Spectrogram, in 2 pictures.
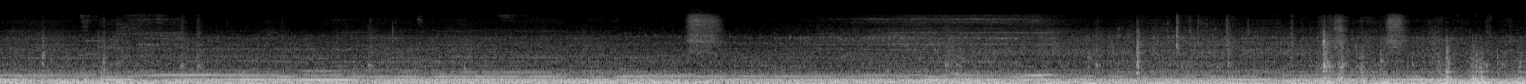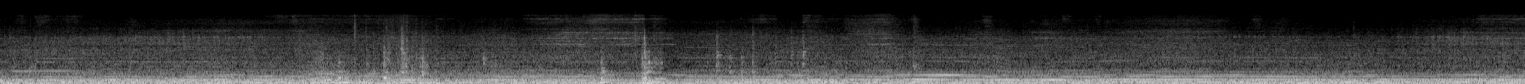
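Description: Volvo EC380E excavator's diesel engine and hydraulics running steadily, heard from inside the cab, with a whine that shifts in pitch as the boom and bucket are worked. A few knocks and clatters come in the middle, from the bucket working the dirt.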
